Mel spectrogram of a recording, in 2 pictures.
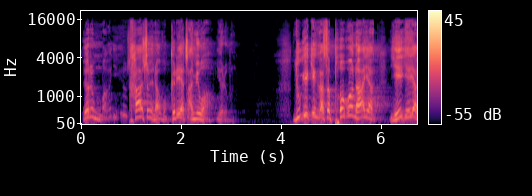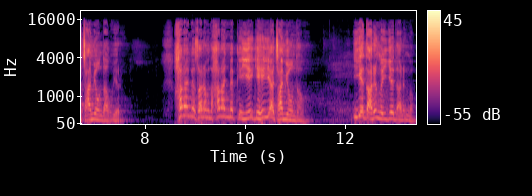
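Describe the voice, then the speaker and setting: Middle-aged male pastor, high gravelly voice, fervent preaching to the congregation, long church reverb. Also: animated, normal speed. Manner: impassioned preaching, often calling out to the congregation; acts out prayers and quotes in a dramatic voice. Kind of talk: sermon. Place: large church sanctuary.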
